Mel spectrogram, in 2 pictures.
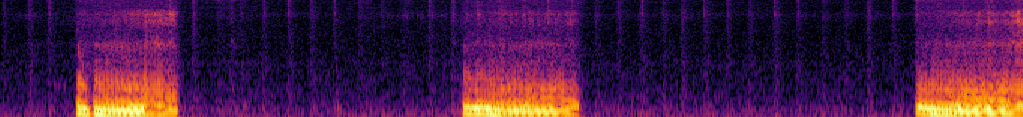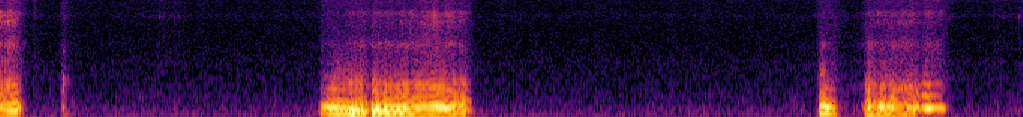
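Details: Snoring sleeping cat, its rough buzzy breaths coming in steady bursts about every three seconds, each lasting under a second, with near silence between, five snores in all plus a faint click.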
